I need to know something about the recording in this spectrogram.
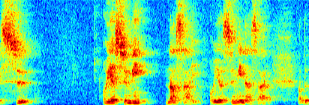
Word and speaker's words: oyasumi nasai: Now please note that the U in Japanese is a very closed sound, closer perhaps to German or French, so you have this U sound, okay? So you say su, su, su.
